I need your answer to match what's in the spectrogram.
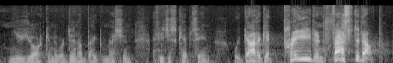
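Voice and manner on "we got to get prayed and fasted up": very loud, clumsy, bad American accent. Quote a church leader from a New York church on a big mission, in a bad American accent. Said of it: "It wasn't the best American accent".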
